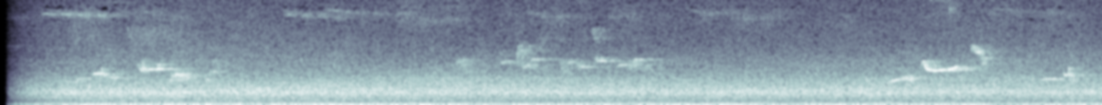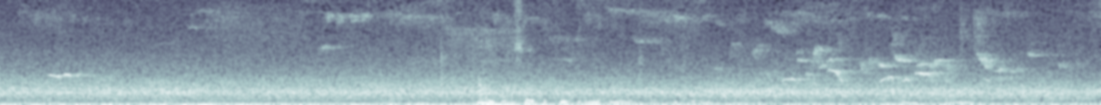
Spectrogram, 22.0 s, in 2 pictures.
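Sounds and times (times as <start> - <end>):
low outdoor noise: 0.1 - 22.0
birds chirping and singing: 15.4 - 21.6.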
